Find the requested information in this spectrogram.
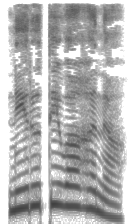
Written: ನಿರುತಿವಾಹನ

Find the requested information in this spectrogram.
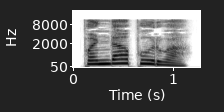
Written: ಪಂಡಾಪೂರ್ವ

